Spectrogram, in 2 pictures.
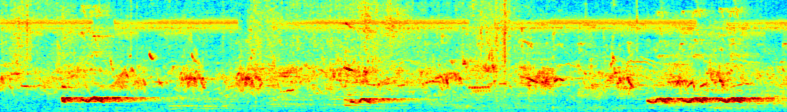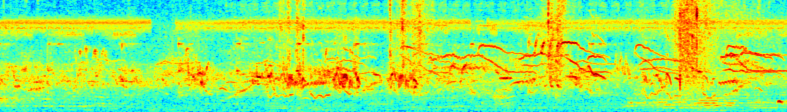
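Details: Striated babbler near its eggs and chicks: three short harsh buzzy bursts in the first six seconds, then quieter rasping. Scattered high chirps and a constant background hiss run throughout.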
